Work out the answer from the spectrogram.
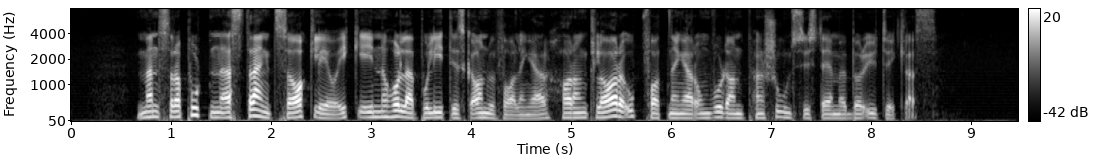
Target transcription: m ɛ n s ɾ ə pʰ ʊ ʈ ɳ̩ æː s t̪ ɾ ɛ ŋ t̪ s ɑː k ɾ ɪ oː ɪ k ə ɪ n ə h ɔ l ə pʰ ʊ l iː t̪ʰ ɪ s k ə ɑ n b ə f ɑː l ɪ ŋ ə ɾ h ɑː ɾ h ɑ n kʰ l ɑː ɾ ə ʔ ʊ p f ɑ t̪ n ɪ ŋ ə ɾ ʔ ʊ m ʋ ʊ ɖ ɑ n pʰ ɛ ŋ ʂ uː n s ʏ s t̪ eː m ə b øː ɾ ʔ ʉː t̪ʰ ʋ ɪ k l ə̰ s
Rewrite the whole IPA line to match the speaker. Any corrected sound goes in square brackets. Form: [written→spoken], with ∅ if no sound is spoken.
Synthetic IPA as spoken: m ɛ n s ɾ [ə→ɑ] pʰ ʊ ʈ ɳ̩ æː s t̪ ɾ ɛ ŋ t̪ s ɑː k [ɾ→l] ɪ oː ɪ k ə ɪ n ə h ɔ l ə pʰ ʊ l iː [t̪ʰ→t̪] ɪ s k ə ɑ n b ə f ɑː l ɪ ŋ ə ɾ h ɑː ɾ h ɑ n kʰ l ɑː ɾ ə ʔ ʊ p f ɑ t̪ n ɪ ŋ ə ɾ ʔ ʊ m ʋ ʊ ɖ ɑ n pʰ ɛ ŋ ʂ uː n s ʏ s t̪ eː m ə b øː ɾ ʔ ʉː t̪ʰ ʋ ɪ k l ə̰ s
